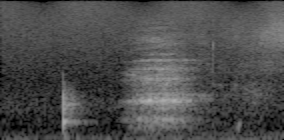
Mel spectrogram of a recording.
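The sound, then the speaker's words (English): A soft click, then a quiet, drawn-out breathy yawn with a faint voiced tone, lasting under a second, with no talking. “Oh my god, I've got to stop yawning.”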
